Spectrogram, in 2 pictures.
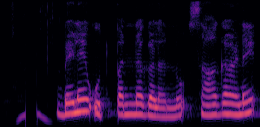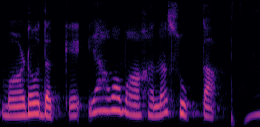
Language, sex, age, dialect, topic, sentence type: Kannada, female, 41-45, Mysore Kannada, agriculture, question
